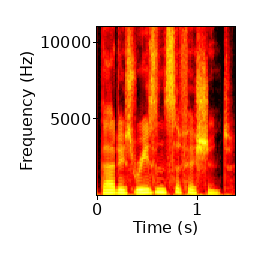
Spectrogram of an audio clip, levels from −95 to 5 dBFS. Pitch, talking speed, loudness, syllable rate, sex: 195 Hz, 175 wpm, -15 LUFS, 5.5 syllables/s, female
